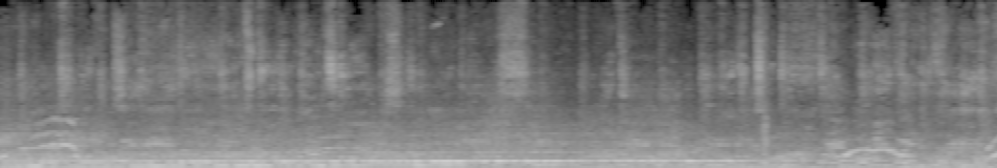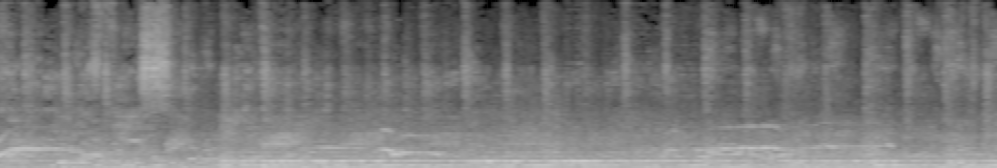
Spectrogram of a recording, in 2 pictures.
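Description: Riders on a Huss Break Dance fairground ride screaming and shouting, several rising-and-falling shrieks, over loud music with a steady bass beat and a long held note.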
